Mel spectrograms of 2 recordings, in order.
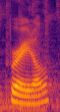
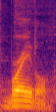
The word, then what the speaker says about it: Brödel: years I want to tell you about Max bradel and it's pronounced bradel M uml over the O uh he was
